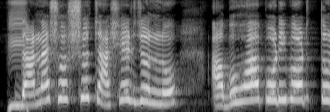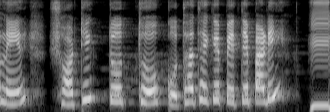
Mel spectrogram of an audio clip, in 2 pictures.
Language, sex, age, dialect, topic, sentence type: Bengali, female, 36-40, Standard Colloquial, agriculture, question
